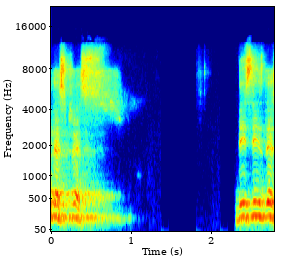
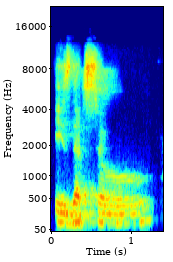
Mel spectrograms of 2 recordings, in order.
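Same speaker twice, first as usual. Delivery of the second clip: "Is that so?" very soft and low, tune falling; falling tone demo; 9 semitones lower, 10 dB quieter than usual. Shown as a demonstration. Teacher shows students a falling tone on "Is that so?". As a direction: let the question drop away gently. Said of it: "Falling tone".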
